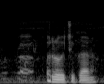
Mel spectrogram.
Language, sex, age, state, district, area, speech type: Santali, male, 18-30, West Bengal, Birbhum, rural, spontaneous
